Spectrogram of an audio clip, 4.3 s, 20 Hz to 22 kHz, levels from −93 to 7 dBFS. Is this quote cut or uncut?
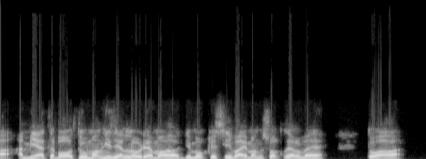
uncut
